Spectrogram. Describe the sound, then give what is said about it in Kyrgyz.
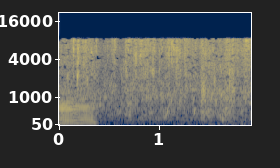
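Water pours continuously from three buckets mounted on a turning water wheel, making a dense, steady splashing and trickling hiss. A brief low hum sits under the splashing at the very start. “Ошол суу жетип турат да, чылдырып. Азыр дөңгөлөктө орнотулган 3 челек 1 минутта 20 литр су сузуп”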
